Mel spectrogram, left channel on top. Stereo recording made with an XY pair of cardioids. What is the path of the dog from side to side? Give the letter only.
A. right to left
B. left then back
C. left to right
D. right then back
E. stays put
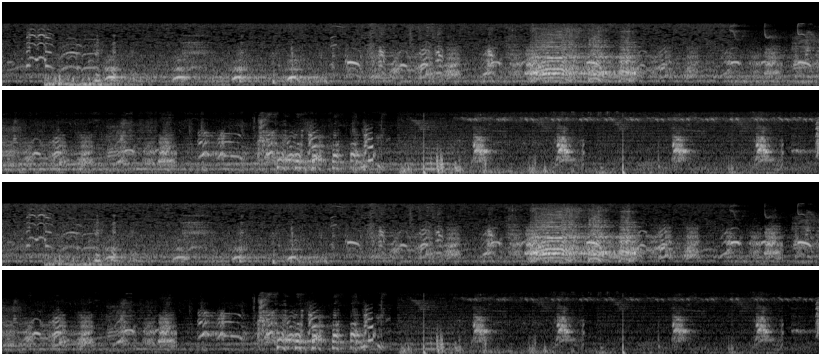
D.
